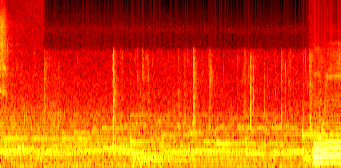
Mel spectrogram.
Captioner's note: ice pick clanking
